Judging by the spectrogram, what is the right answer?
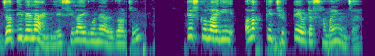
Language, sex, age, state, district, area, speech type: Nepali, female, 60+, West Bengal, Alipurduar, urban, spontaneous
